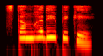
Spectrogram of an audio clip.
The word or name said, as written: ಸ್ತಂಭದೀಪಿಕೆ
